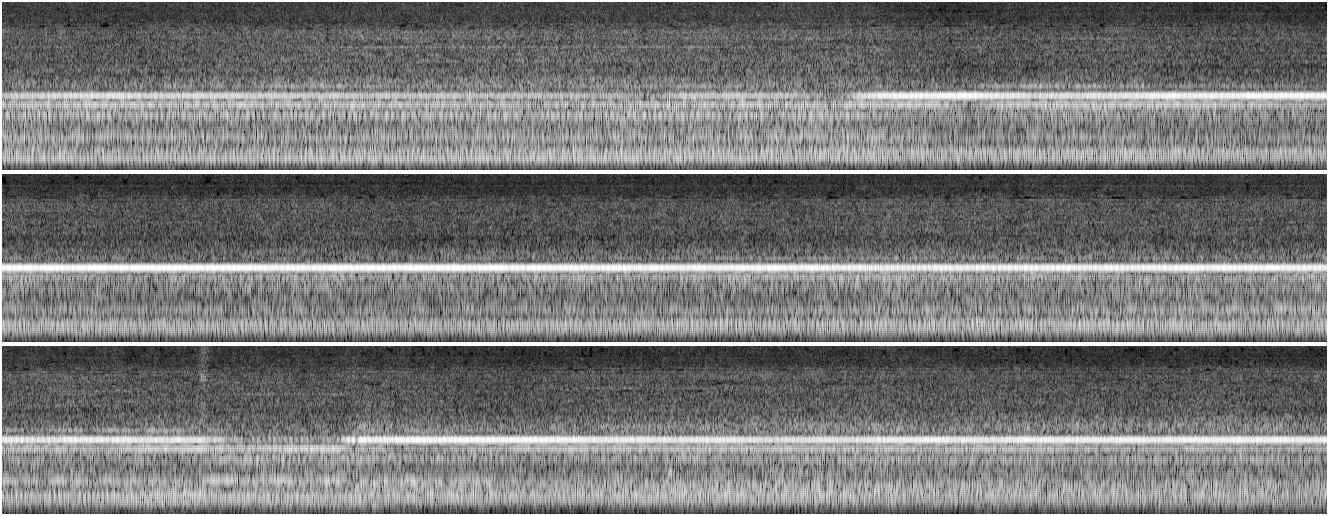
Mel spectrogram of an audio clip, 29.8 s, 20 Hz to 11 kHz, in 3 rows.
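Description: Roadheader's hydraulic system running: a steady mechanical whine with several held tones over a constant hum, the tones shifting slightly about six seconds in and again around 21 to 22 seconds in.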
